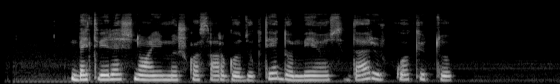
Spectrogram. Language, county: Lithuanian, Vilnius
